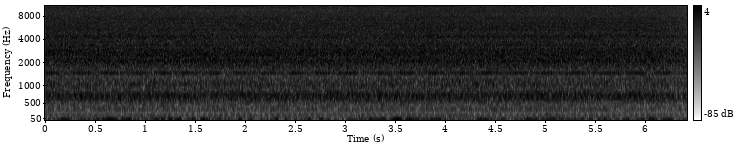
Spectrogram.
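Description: A 3D printer running, its cooling fans giving a steady whir: an even hiss with a constant hum and a few steady tones.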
